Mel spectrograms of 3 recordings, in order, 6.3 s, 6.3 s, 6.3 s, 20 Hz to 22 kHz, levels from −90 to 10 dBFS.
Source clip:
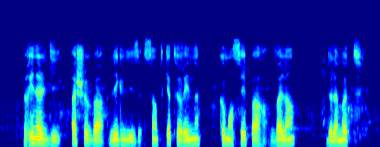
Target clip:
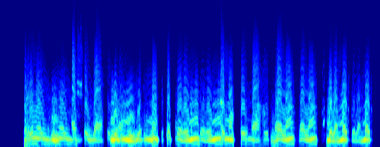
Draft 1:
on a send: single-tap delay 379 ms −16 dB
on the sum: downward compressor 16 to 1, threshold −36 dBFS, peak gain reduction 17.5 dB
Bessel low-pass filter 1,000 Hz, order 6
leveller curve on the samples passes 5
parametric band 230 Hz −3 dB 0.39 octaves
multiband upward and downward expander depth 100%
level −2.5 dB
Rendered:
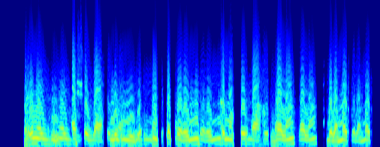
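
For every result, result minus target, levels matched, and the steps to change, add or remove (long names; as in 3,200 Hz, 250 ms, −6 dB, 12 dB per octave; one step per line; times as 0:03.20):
downward compressor: peak gain reduction −7.5 dB; 250 Hz band −3.5 dB
change: downward compressor 16 to 1, threshold −44 dBFS, peak gain reduction 25 dB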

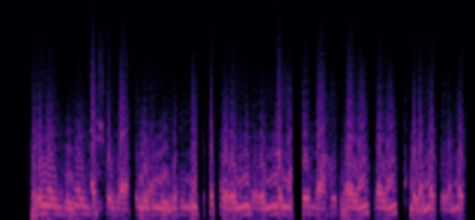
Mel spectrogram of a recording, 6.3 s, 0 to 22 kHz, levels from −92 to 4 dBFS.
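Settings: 250 Hz band −3.0 dB
change: parametric band 230 Hz +8 dB 0.39 octaves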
